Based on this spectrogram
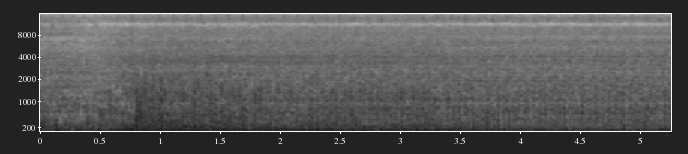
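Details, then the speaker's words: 2009 Nissan Cube after radiator cooling fan replacement, idling with AC on to command the fan to full speed: steady, even rush of air with no rattle, scrape or wobble. New fan sounds healthy at full blast. "Just to show that the radiator fan is blowing at full blast now."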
